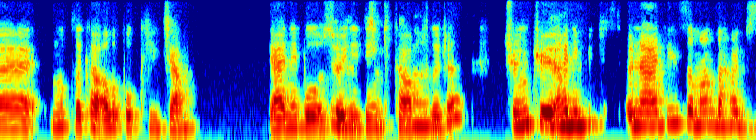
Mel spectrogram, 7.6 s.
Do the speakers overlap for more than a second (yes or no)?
yes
